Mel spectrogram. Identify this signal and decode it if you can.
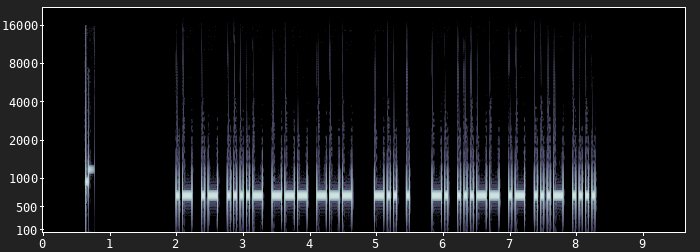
Morse code, heard as a keyed tone, about 25 wpm, 700 Hz. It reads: AA4OO DE N3AVH
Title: USA Callsign DE Callsign - 5 Characters - 25wpm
